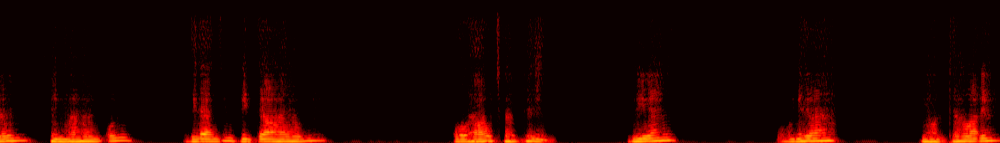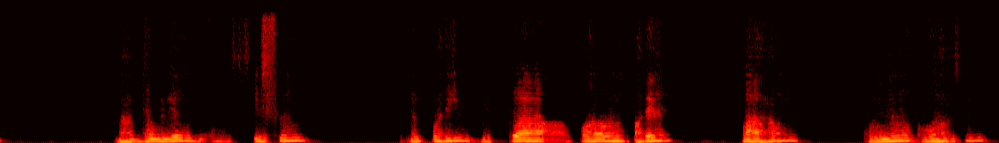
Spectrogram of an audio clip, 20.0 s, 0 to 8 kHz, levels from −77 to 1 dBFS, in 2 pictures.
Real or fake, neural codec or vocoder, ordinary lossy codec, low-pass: fake; codec, 16 kHz, 0.5 kbps, FreqCodec, smaller model; none; 7.2 kHz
